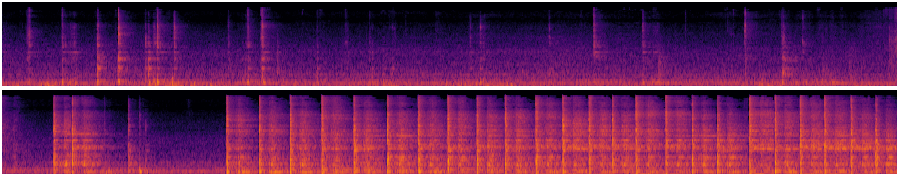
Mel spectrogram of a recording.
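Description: Hammer striking a steel rivet set held on a rivet in a pressure cooker's handle bracket, peening the rivet head: scattered light taps at first, a louder burst about halfway, then from about eleven seconds a fast, steady run of taps.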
